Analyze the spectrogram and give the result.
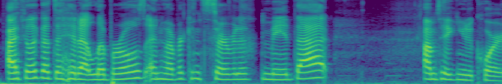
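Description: A woman with an American accent speaks at a fairly quick pace. She has a normal speaking voice at medium pitch. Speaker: podcast co-host. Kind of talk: casual chat.

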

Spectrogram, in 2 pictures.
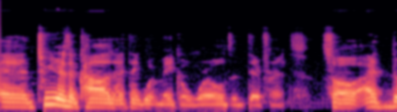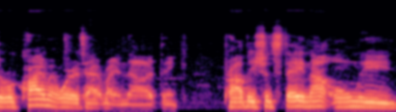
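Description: A man with an American accent and a normal speaking voice, medium in pitch, with ordinary pitch variation and a fairly quick pace. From New Haven, Connecticut. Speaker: former college football player. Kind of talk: casual interview.

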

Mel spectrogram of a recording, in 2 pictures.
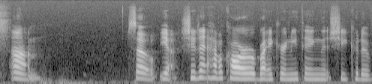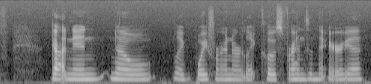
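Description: The speaker has an American accent and a fairly slow pace. Intonation stays fairly even, broken by long, frequent pauses. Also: woman, fairly high pitch for a woman. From southern Illinois, near Marion. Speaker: true crime podcast co-host. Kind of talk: casual chat.

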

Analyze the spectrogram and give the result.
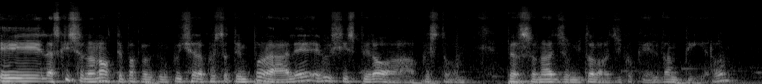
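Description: Audible room echo surrounds a man speaking at medium pitch and a fairly quick pace with ordinary pitch variation. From central Italy (Monte Castello area). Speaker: amputee with prosthesis, former disc jockey. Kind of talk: casual chat.

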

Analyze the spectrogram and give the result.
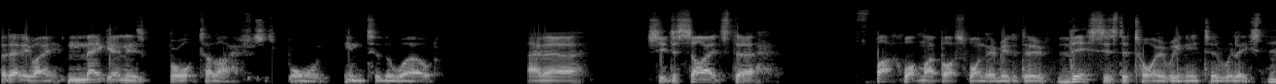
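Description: At a fairly slow pace, a man with a British accent speaks in a very deep, low pitch with ordinary pitch variation. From Britain. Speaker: podcast host. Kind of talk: casual chat. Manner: halting.

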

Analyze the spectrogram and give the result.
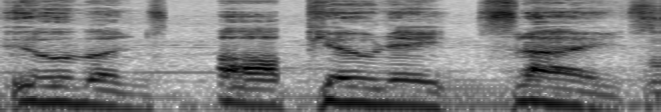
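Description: A man puts on a character voice at fairly low pitch. Clear background noise runs underneath. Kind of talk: simple clipped speech. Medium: audio drama. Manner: slow, blunt, menacing.

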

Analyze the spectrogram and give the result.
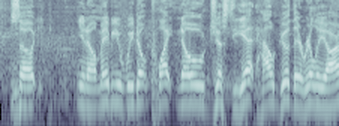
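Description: Over background music, a man talks in a fairly high voice. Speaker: radio color commentator. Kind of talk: sports analysis, color commentary. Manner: conversational, measured analysis.

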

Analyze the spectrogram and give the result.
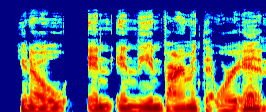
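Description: A man speaks at a moderate pace with fairly even intonation and a fairly low pitch. The recording is very clean, with a silent background and a dry, close sound with no echo. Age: 50s. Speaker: podcast host. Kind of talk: interview. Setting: office.

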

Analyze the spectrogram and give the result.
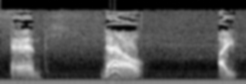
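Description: A man's voice, with noticeable background noise and audible room echo. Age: 60s. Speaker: actor. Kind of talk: casual chat.

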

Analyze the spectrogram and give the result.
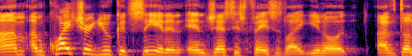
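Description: Delivered at a fairly quick pace, a man's speech has lively intonation and a Chicago accent. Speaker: radio host. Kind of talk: interview.

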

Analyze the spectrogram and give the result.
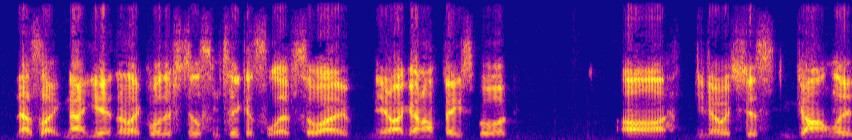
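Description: A man with an East Tennessee accent at a very fast pace, dry and close with no echo. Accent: Southern US (East Tennessee). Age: 40s. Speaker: realtor and endurance racer. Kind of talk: casual chat.

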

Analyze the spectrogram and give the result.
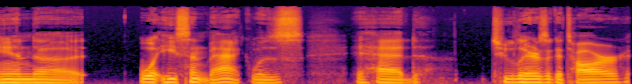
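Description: A man's flat, monotone delivery at medium pitch and very slow pace, on a very clean recording with a silent background. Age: 30s. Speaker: podcast host and musician. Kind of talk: casual solo monologue.

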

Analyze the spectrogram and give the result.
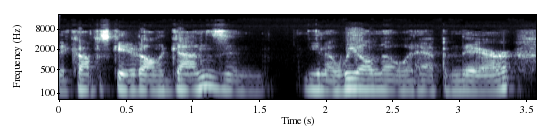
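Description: Very fast and monotone, a man with an American accent speaks in a dark, mellow tone that is somewhat breathy. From El Paso, Texas. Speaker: retired police officer. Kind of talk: casual chat.

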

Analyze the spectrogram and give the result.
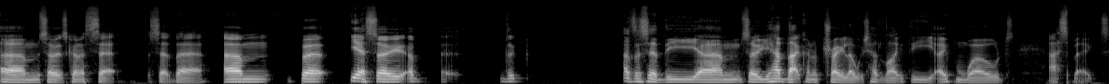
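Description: At a fairly slow pace with long, frequent pauses, a man with an English accent speaks at a medium pitch and fairly even intonation, on a very clean recording with a silent background. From England. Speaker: podcast co-host. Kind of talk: casual chat.

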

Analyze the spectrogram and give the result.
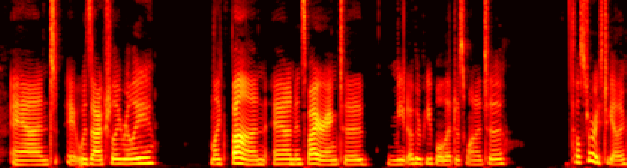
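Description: A woman speaks at a moderate pace and a fairly high pitch, her intonation fairly even. She leaves long, frequent pauses, and the recording is very clean with a silent background. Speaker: podcast co-host. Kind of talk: casual chat.

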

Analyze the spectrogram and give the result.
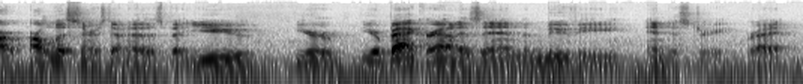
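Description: A very deep, low male voice with lively intonation over noticeable background noise. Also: moderate pace. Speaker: podcast host. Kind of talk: casual chat. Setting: hotel room recording.

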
